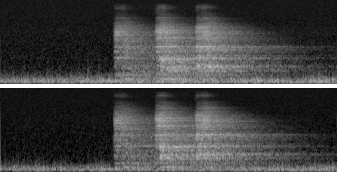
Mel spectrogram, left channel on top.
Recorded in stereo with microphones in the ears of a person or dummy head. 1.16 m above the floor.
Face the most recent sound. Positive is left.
turn(degrees=-35)  # may be behind; listen again after turning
